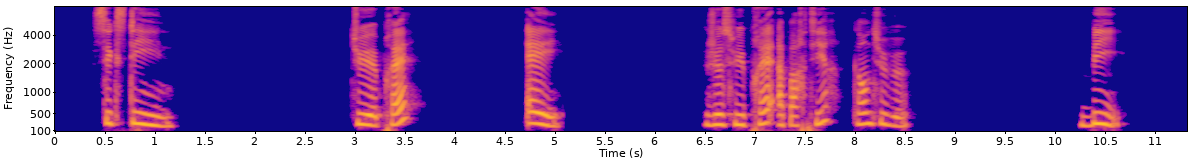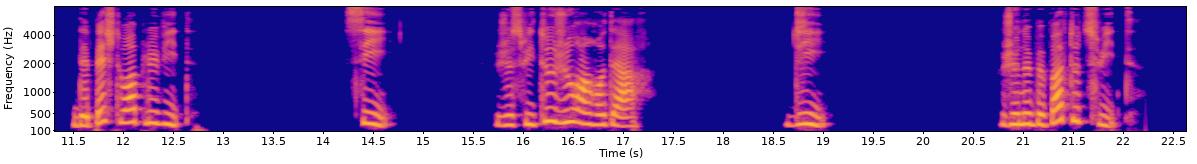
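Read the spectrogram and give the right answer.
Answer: A: Je suis prêt à partir quand tu veux.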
